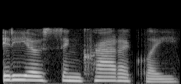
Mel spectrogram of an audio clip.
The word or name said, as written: idiosyncratically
